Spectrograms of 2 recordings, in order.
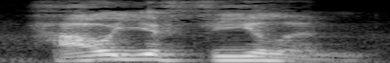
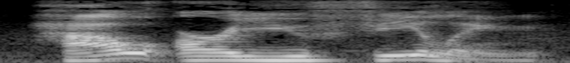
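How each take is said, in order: First: The word are is dropped in relaxed speech. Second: Every word is said in full, including are. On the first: "the correct American pronunciation" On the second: "Please change that to the correct American pronunciation"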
